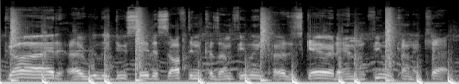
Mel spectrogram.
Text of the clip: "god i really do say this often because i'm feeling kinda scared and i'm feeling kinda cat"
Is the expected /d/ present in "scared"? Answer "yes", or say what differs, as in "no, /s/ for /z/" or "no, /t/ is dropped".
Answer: yes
